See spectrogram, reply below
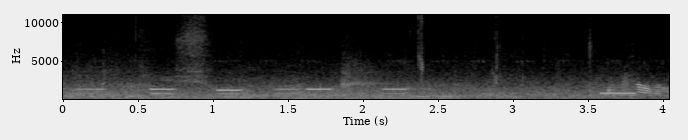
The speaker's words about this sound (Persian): یه زنگ بزن ببین کجاست.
